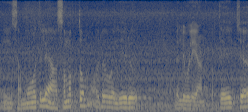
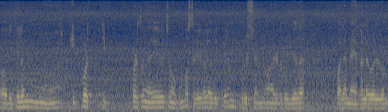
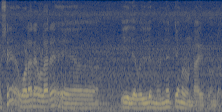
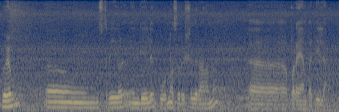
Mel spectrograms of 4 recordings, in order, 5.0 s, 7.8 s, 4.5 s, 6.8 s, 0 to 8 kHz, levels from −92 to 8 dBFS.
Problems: constant background noise, low volume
